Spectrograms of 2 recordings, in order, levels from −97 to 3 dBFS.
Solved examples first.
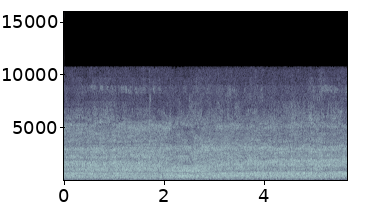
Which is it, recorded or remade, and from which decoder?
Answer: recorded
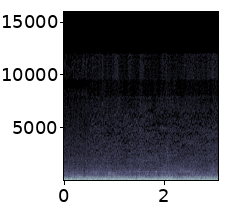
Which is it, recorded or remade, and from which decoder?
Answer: remade, codec, SNAC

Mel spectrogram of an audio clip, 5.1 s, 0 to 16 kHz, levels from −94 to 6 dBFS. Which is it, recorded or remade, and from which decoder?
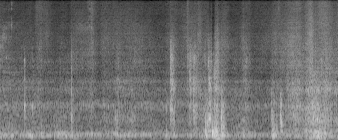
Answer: remade, codec, SNAC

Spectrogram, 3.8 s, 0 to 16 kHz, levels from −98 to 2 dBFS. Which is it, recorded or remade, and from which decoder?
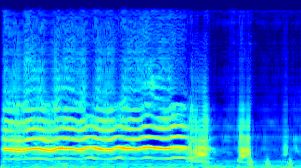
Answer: remade, vocoder, BigVGAN v2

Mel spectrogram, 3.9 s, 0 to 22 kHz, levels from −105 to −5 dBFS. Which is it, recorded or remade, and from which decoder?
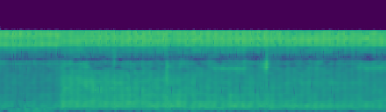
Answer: remade, vocoder, BigVGAN v2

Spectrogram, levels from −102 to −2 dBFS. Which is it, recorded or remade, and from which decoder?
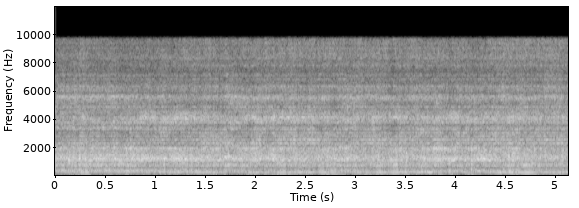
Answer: remade, codec, SNAC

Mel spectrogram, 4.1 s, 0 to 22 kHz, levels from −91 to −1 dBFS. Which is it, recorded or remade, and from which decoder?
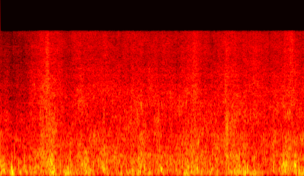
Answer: remade, codec, HILCodec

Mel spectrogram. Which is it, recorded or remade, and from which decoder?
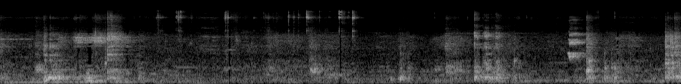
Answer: recorded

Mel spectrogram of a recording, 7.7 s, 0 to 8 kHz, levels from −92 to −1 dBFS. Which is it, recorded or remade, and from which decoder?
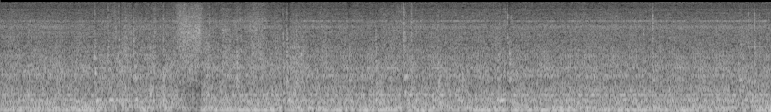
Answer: recorded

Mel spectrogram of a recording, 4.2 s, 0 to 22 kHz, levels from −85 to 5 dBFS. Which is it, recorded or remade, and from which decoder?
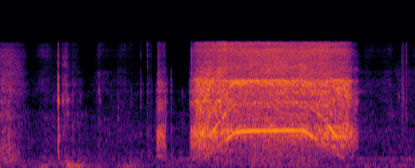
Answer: remade, codec, DAC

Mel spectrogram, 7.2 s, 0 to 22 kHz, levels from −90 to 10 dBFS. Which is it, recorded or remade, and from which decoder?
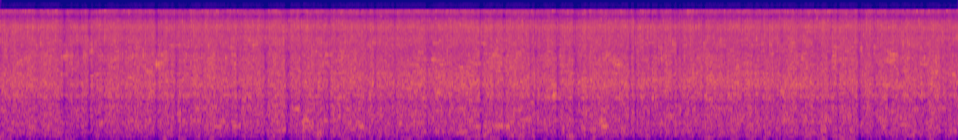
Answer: recorded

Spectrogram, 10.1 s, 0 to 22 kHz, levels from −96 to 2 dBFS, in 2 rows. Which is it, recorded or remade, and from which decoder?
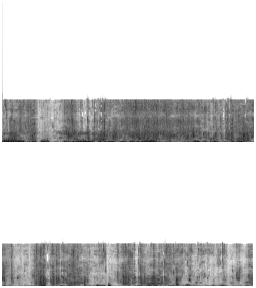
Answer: remade, vocoder, BigVGAN v2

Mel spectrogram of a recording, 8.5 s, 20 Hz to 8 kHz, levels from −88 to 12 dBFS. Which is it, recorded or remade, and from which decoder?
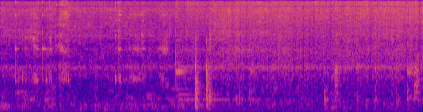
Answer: recorded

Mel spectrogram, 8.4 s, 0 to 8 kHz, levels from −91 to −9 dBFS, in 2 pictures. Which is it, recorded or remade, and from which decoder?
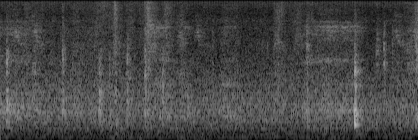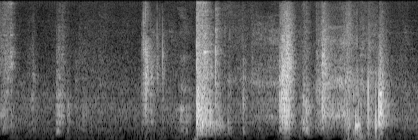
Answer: recorded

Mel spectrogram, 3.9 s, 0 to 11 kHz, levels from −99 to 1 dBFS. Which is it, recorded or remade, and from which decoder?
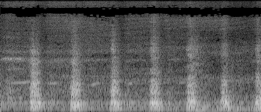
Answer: recorded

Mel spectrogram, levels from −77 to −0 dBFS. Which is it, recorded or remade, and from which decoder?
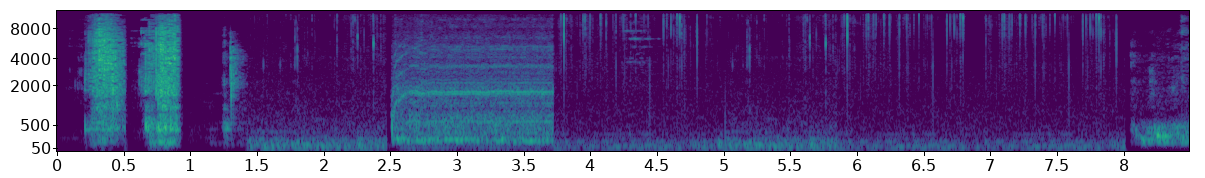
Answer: recorded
